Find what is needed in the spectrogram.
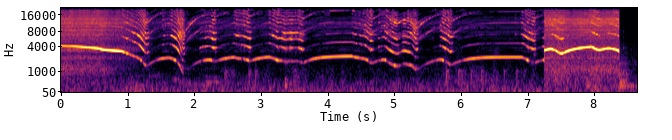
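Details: Dental handpiece cutting tooth: high-pitched whine rising and dipping in short passes, steady burst near end, refining tight mesial and distal occlusal clearance with repeated checking during gold onlay preparation on tooth #18.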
